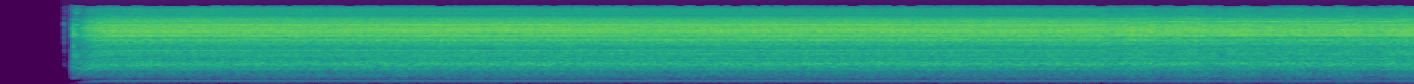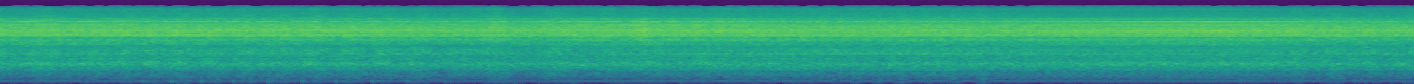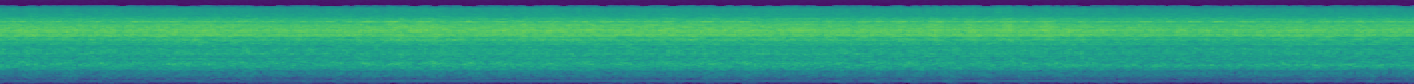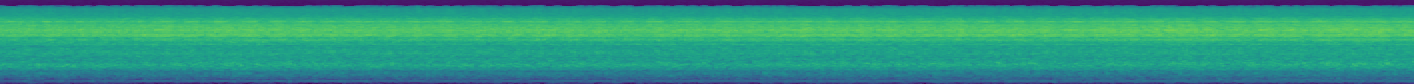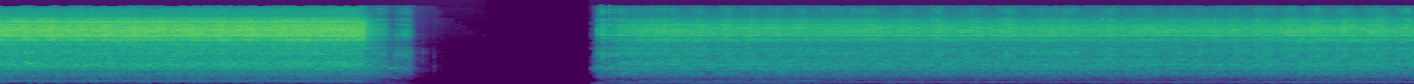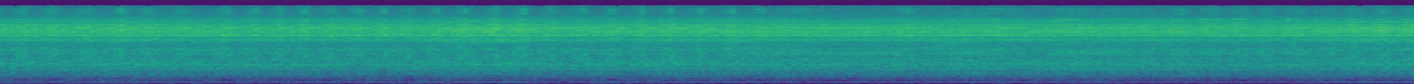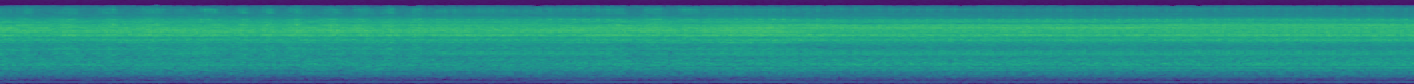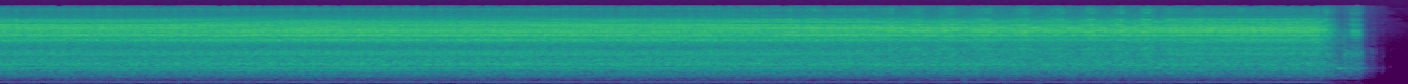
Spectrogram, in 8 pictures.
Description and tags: With two different speed settings.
